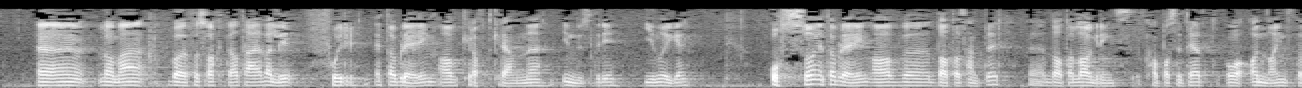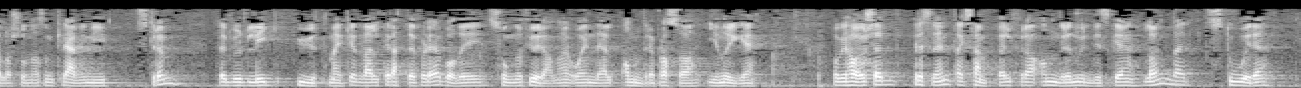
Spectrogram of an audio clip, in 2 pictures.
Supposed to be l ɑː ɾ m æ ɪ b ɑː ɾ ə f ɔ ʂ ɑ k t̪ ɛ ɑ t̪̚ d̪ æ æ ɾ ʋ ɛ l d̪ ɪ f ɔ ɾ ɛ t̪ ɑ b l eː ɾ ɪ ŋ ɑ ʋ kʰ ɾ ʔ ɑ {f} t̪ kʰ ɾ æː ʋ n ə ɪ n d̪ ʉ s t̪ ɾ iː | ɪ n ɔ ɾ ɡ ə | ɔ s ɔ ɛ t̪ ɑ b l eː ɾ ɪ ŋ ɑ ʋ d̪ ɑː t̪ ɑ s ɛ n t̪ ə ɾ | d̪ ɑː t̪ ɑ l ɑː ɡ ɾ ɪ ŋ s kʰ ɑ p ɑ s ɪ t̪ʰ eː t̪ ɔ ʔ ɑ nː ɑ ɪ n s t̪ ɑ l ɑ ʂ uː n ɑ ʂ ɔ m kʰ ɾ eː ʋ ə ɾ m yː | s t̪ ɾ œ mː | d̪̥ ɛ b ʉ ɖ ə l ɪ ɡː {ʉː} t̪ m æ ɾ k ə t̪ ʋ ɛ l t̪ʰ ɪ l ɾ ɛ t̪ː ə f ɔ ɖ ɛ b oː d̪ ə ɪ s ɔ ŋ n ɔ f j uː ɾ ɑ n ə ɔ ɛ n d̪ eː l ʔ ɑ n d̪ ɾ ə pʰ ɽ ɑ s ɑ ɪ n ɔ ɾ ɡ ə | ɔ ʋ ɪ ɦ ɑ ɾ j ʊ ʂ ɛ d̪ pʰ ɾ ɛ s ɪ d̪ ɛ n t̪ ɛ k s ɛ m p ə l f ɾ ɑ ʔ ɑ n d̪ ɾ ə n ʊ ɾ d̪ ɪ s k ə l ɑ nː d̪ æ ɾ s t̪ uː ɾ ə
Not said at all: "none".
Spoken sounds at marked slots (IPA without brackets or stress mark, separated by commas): f, ʉː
